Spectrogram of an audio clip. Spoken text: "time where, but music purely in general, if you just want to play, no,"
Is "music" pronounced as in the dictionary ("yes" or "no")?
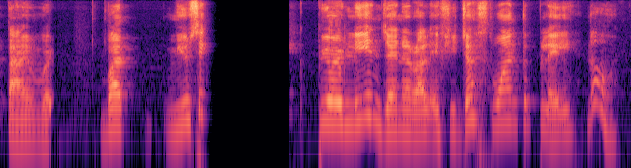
no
